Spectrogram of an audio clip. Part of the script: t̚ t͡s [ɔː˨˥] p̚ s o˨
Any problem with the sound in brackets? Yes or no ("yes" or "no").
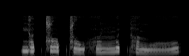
yes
